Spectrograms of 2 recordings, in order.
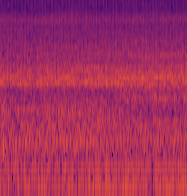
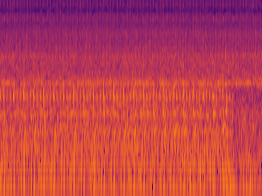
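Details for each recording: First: Mitsubishi Mirage after fitting rubber bushings to the air filter housing: the small petrol engine idles evenly with a steady hum and no rattle from the intake, even with the AC compressor running; the housing previously vibrated loudly. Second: Mitsubishi Mirage at cold idle with a light plastic clacking about four times a second that stops when the air filter box is held; loose housing on its rubber mounting bushes, fixed with new grommets.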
